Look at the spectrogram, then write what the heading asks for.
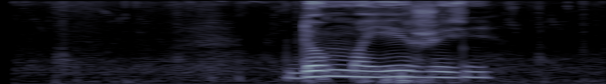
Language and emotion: Russian, neutral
